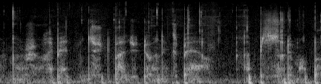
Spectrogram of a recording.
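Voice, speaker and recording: Someone whispers in a calm tone at a fairly slow pace. Noticeable background noise is present. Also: man. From Lille, northern France. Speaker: ASMR creator. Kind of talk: ASMR roleplay, sleep clinic consultation. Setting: binaural studio recording. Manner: soft-spoken, calm, whispering.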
